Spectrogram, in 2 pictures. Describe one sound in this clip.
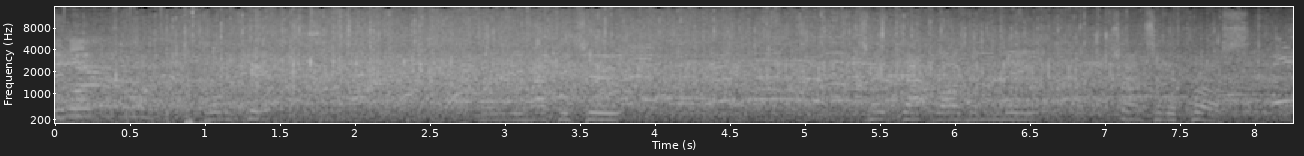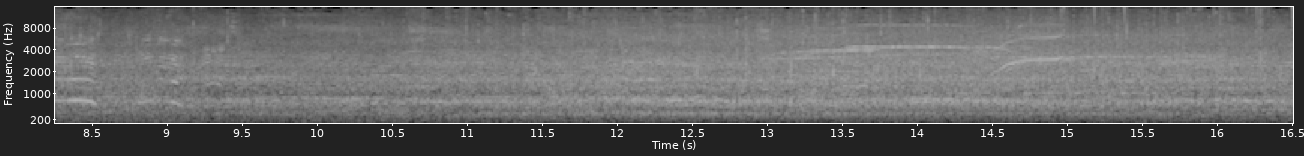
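A large stadium crowd roars and chants steadily all around.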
